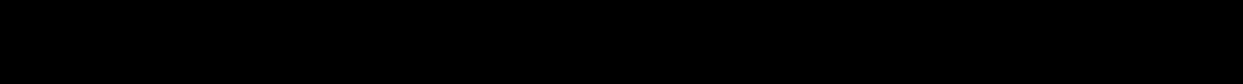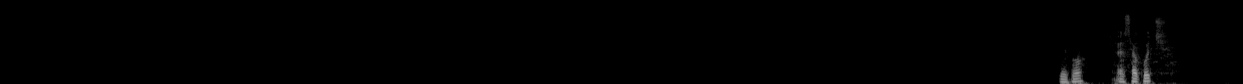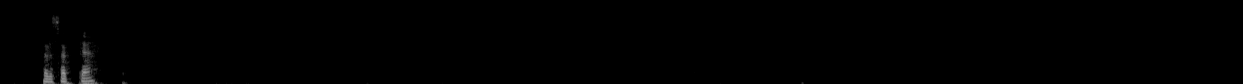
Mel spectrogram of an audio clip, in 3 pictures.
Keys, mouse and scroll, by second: 0.5 click, 1.2 alt+middle click, 2.4 click, 3.0 alt+middle click, 4.0 click, 4.7 click, 7.7 click, 10.5 click, 13.7 right click, 15.0 click, 16.7 alt+middle click, 17.4 middle click, 19.2 click, 21.4 click, 25.3 click, 26.4 click, 26.9 click, 27.4 click, 28.6-30.1 alt+middle drag, 30.9-32.3 alt+middle drag, 32.7 middle click, 34.3 click, 34.8 click, 35.6 alt+middle click, 36.7 middle click.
